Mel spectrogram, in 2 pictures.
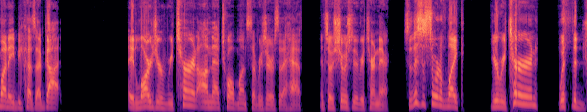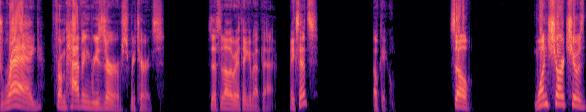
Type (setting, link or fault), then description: setting, live audience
